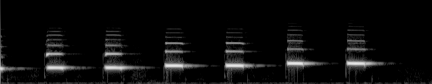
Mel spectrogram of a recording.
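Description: Plastic soprano recorder playing short, tongued notes in pairs stepping up the scale, about two notes a second: F-sharp, G, G, A, A, B, B.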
